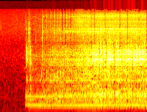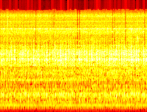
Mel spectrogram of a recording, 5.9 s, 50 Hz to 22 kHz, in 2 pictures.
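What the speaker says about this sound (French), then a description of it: "Et on va maintenant pouvoir percer." A 3D-printed resin part is drilled on a lathe, starting abruptly and then holding a steady, loud machine whir with a grinding, rattling texture. The sound swells slightly over the first couple of seconds and no one speaks.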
